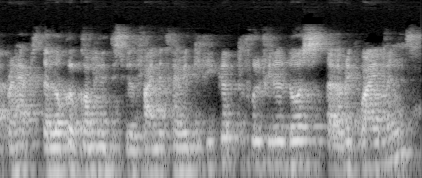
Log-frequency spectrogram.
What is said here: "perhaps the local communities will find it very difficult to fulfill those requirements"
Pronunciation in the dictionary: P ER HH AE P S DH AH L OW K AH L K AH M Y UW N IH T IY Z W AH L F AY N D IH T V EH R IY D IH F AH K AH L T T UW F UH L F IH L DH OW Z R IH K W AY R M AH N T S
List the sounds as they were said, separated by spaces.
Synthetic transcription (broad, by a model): P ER HH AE P S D AH L OW K AH L K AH M Y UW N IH T IY S W AH L F AY N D IH T V EH R IY D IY F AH K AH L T T UW F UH L F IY L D OW S R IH K W AY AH M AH N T S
